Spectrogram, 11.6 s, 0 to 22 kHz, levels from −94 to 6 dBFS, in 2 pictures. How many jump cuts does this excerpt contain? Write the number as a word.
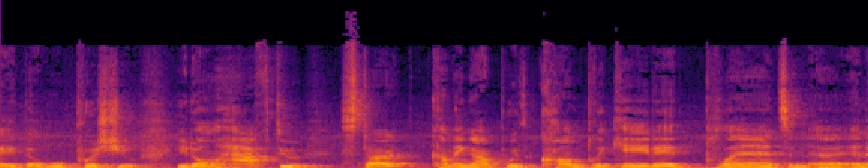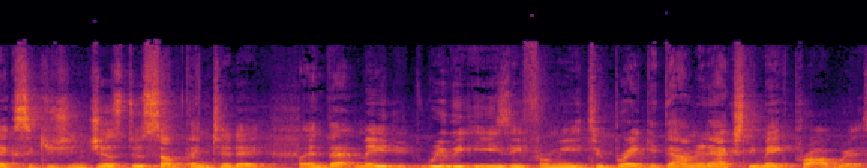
zero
